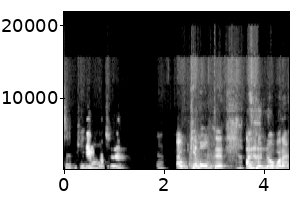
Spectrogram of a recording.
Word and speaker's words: Piemonte: Is that how you pronounce it? Piedmont? Yeah. Oh, Piemonte.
